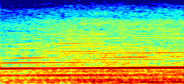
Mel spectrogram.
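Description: A Suzuki Hayabusa motorcycle engine screams at sustained high revs on a dynamometer at a motorcycle event, a loud, steady, buzzing whine that holds without a break.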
